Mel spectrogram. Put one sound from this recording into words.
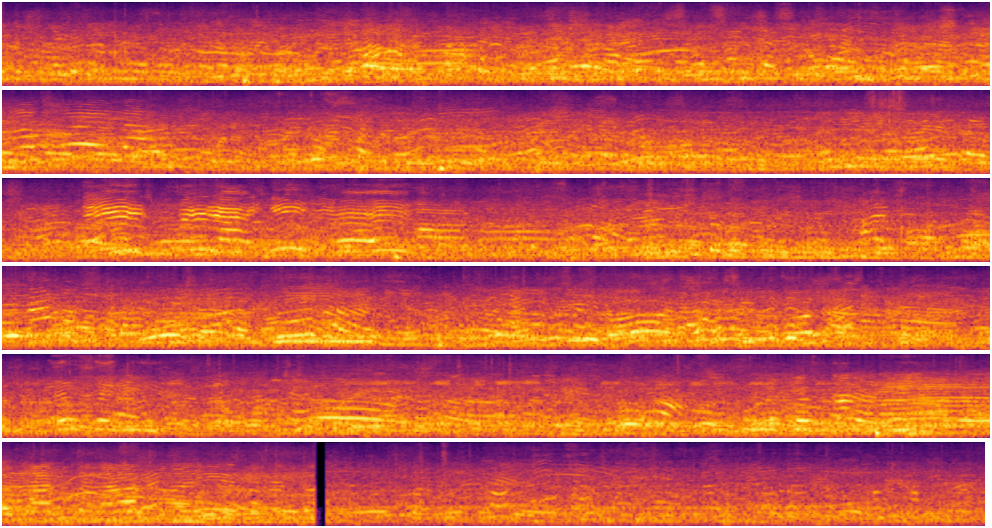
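A large crowd of men and women chatter loudly all around outdoors.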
